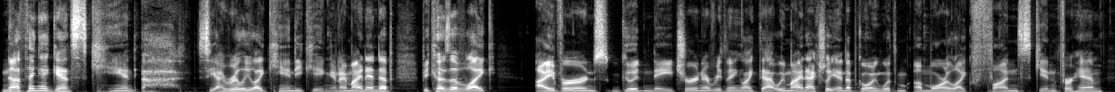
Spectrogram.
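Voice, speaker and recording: A man's voice: mid-range voice, animated, moderate pace, no echo, soft background music. A man hosting a reaction video with casual, informal commentary, thinking aloud as he goes.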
